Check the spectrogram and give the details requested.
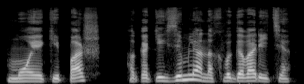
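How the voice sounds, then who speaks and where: Stern male space captain, slow and commanding, low dry voice, voiced by a woman. Audiobook. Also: dry recording, close to an everyday voice. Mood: puzzled. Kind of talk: audiobook character reading.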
